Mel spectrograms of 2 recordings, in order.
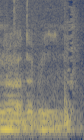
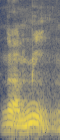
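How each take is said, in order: First: Low, soft murmured repeat; quiet echo. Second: Said in the usual way. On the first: Real, not acted. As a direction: mumble it to yourself.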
